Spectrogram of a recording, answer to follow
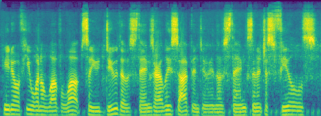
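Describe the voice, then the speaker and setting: This young man's mid-range voice holds a steady tone and a fairly quick pace as he vents casually while driving. Vlogging from his car on the road, he rambles quietly and reflectively, hesitating with fillers and restarts, as road and engine noise hums in the background.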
